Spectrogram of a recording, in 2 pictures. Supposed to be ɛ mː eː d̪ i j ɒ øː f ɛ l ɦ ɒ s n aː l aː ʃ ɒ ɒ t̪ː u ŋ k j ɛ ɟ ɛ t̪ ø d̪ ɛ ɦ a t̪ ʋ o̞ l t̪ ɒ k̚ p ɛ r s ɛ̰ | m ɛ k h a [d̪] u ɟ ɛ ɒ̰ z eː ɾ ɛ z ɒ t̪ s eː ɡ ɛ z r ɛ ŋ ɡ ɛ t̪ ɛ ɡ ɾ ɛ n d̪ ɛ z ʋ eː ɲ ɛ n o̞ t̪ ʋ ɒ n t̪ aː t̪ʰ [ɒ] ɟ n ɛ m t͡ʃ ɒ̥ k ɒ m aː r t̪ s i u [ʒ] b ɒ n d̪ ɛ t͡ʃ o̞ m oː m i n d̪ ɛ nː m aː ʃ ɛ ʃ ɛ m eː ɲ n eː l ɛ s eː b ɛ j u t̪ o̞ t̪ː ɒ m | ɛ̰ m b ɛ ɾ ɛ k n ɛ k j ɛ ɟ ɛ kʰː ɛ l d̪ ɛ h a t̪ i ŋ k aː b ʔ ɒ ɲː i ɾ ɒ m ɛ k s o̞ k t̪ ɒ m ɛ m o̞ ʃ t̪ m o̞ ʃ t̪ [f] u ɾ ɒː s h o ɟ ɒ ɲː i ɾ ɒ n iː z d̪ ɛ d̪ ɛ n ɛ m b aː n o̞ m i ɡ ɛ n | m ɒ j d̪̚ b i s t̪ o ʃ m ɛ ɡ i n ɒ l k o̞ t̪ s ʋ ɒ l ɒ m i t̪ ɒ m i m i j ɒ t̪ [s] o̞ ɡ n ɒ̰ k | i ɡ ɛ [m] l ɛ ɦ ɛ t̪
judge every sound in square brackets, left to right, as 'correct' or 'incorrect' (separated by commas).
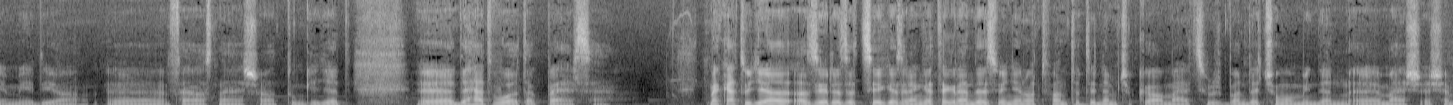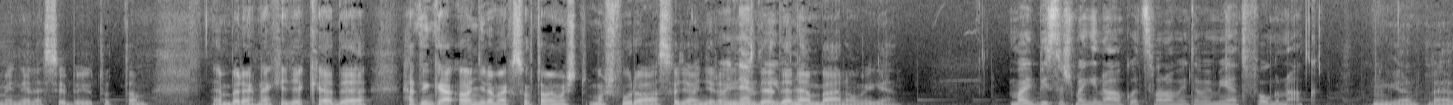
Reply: incorrect, incorrect, correct, correct, incorrect, incorrect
